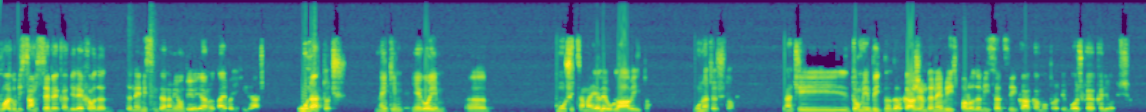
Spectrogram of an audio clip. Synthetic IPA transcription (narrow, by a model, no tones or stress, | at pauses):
lˠaɡobisaːmse̞bekad̪biɾe̞kaod̪ad̪ane̞mislimd̪anamjeo̞ːnbio̞jed̪ano̞d̪naːjbo̞ʎixiɡɾa̰ːt͡ʃḁ | unat̪ot͡ʃ | ne̞kimɲe̞ɡo̞ʋim | ə | muʃit̪sa̰ma̰jeliuɡlˠaːʋiːt̪o̞̰ː | unat̪ot͡ʃu̥t̪o̞̰me | znaːt͡ʃit̪o̞ːmijebit̪nod̪akaːʒemd̪ane̞biispalo̞d̪amiːsad̪sʋikakamopɾo̞t̪iʋʋot͡ʃkaakad̪jeot̪i̥ʃḁl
